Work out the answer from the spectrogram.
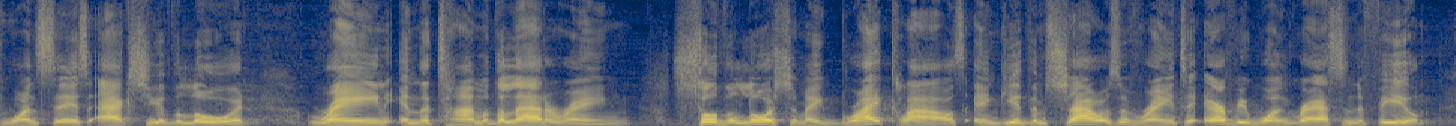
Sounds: speech

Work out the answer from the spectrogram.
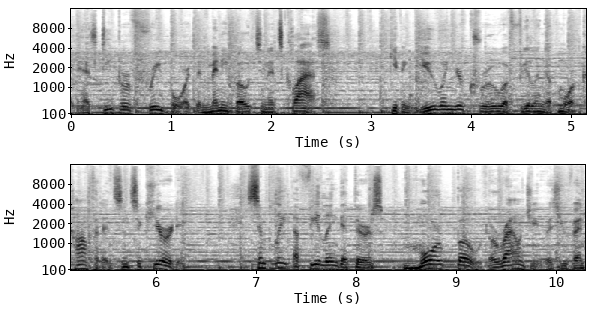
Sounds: speech
music

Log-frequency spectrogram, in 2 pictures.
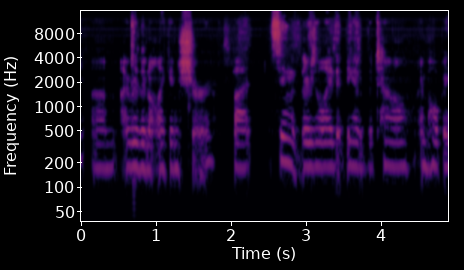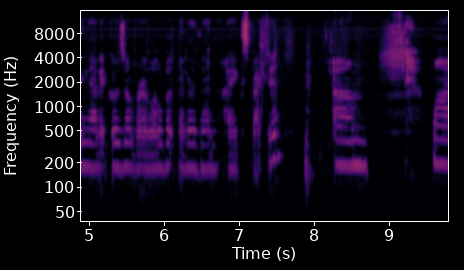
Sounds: speech

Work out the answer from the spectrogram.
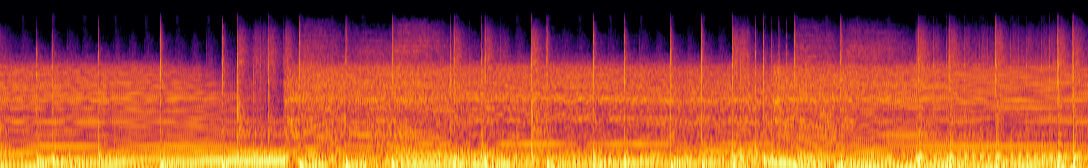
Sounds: music

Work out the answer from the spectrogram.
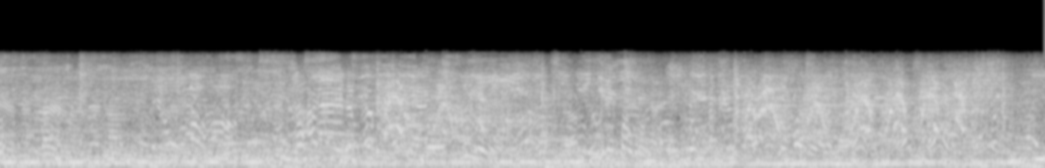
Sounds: music
speech

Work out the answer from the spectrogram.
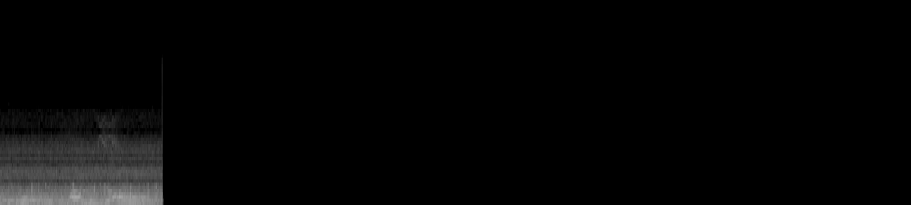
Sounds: speech

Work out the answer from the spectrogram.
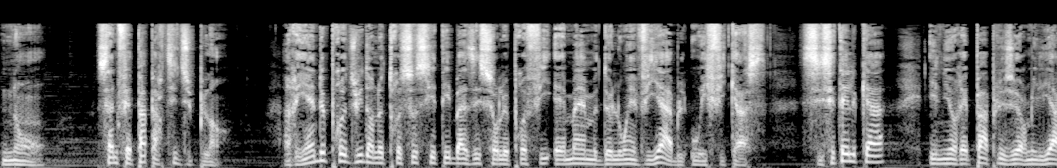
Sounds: monologue
speech

